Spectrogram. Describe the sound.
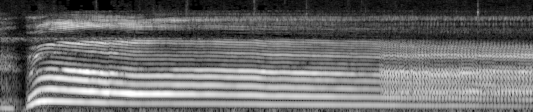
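A single loud, drawn-out monster howl from a human voice, swooping up sharply at the start, then holding a steady, slowly sinking pitch for over two seconds. No other talking.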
